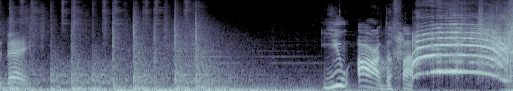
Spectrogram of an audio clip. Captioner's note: audience applauding; screams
